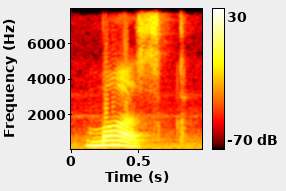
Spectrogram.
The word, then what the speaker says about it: mosque: Nah, kata ini sebagian menyebutnya mosque, tapi yang benar adalah mosque, masjid.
